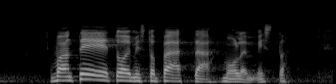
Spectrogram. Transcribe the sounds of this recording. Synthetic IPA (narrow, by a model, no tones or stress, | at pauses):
ʋɑːnt̪eːt̪oimist̪opæːt̪ːæːmolḛmːist̪ɑ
